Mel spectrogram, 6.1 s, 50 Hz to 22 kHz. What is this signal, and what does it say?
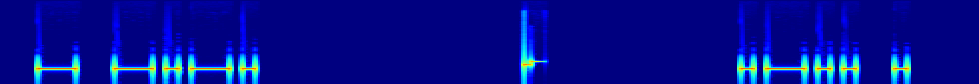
Morse code, heard as a keyed tone, about 15 wpm, 700 Hz. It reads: TC LE
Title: Top Two Letter Combinations in Words 15wpm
